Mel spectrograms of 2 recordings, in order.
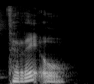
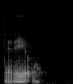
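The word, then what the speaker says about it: tereo (τηρέω): The word is tereo in the Greek, tereo. Tereo, I'll say it like that, tereo. I'm Latino, so tereo.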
